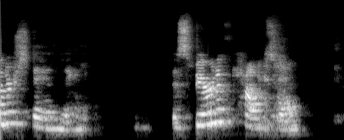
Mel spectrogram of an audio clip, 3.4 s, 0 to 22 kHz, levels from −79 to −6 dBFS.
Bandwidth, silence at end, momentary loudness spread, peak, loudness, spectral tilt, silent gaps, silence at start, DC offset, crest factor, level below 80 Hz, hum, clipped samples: 14.5 kHz; 0.45 s; 16 LU; 0 dBFS; -15 LUFS; -2 dB/octave; 1.10-1.31 s, 1.54-1.66 s; 0 s; under 0.1%; 18 dB; -68 dBFS; none; under 0.1%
